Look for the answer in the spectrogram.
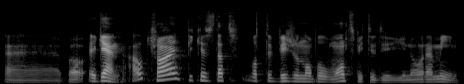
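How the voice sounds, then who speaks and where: A young man from Norway, chatting casually to viewers in a halting way, restarting words often with chuckling self-deprecation. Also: mid-range voice, sing-song, pushed and bright, dry recording. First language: Norwegian. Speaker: visual novel let's player.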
